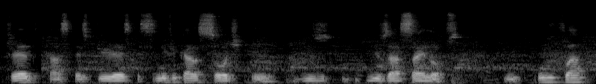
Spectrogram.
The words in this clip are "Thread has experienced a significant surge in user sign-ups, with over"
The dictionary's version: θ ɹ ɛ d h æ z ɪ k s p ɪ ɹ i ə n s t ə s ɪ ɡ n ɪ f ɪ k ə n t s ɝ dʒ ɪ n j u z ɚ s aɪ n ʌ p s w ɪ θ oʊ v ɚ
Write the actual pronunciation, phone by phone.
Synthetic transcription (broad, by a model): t ɹ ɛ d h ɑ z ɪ k s p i ɹ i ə n s t ə s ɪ ɡ n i f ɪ k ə n t s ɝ tʃ ɪ n j u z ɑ s aɪ n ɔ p s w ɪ oʊ v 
